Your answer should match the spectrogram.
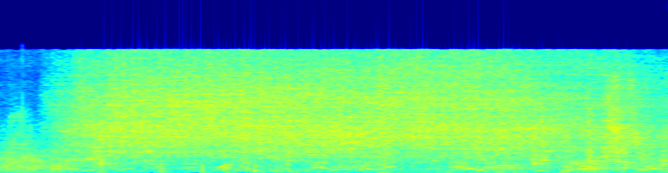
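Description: Compressed air hissing steadily for about three and a half seconds, coming in just after the start.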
